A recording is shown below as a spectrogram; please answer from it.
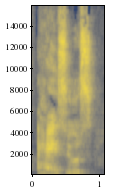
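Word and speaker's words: Jesús: too um excuse me it's pronounced jesus it's spanish imagine being the teacher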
